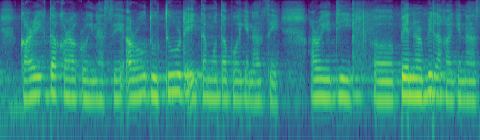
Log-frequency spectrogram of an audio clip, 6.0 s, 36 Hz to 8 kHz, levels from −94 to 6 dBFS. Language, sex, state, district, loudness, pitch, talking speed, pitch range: Nagamese, female, Nagaland, Dimapur, -18 LUFS, 185 Hz, 220 wpm, 175-195 Hz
